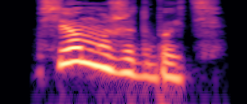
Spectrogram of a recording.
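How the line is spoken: Quiet, embarrassed reply. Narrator (Russian): отозвалась я негромко, порядком смущенная его взглядом

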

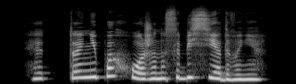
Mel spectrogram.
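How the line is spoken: Trembling voice. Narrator (Russian): произношу дрожащим голосом

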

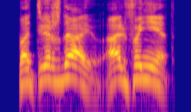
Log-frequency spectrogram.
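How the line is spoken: Shout. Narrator (Russian): крикнул Костя

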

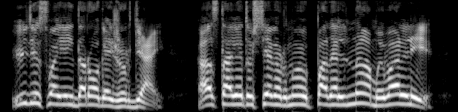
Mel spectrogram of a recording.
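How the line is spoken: Barked. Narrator (Russian): рявкнул один из китайцев

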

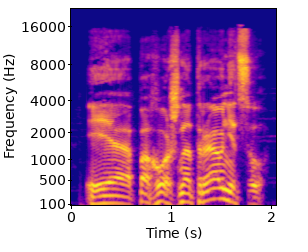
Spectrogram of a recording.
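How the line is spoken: Barked, forced gruffness. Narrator (Russian): рявкнул он, пытаясь вернуть привычную грубость

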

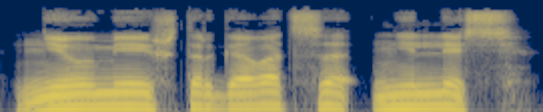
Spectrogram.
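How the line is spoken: Deliberately loud hiss. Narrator (Russian): нарочито громко прошипела Молли

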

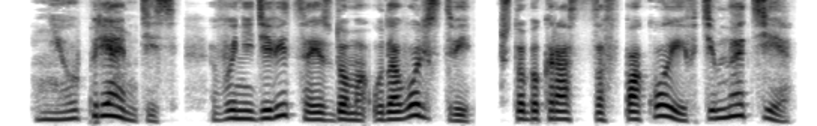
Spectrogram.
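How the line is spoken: Instructive whisper, maid. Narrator (Russian): наставительным тоном прошептала моя служанка

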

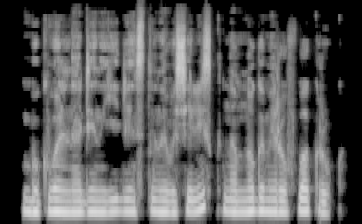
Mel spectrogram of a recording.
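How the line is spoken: Dragon's snort. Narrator (Russian): хмыкнул дракон

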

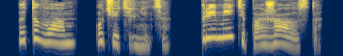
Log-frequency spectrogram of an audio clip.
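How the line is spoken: Timid. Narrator (Russian): робко произнес он

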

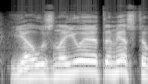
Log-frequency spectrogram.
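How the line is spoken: Sudden shout. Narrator (Russian): вдруг прокричала Аманда

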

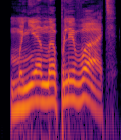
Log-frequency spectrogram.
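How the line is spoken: Bark. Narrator (Russian): рявкнул Александр

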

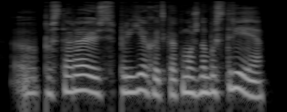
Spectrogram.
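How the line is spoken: Strained, forced out. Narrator (Russian): ей удается выдавить

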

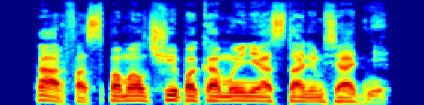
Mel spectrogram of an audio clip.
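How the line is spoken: Sharp interruption. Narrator (Russian): резко оборвал его Реза

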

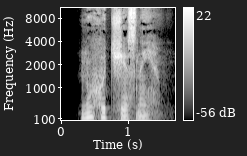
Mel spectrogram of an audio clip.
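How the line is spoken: Sigh. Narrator (Russian): вздохнула она

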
